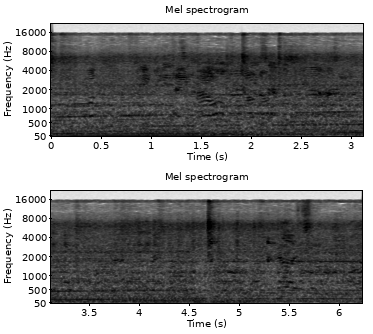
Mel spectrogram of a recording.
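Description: Inside a city bus on the move: the diesel engine and drivetrain run, with a low drone that shifts about one and a half seconds in and a fainter whine that rises slowly in pitch as the bus picks up speed.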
